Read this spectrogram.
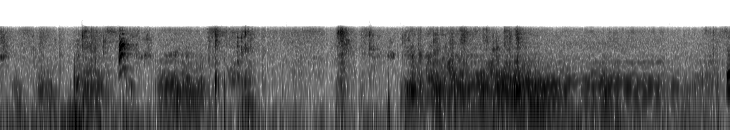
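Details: Two spaniels playing together; low growly vocal sounds and harmonic whines with snuffling and scuffling, a brief high yelp near the start, irregular bursts throughout.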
